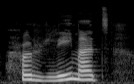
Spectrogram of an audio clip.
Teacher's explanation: Ra in this case is light. Ha is going to be from the middle of the throat, so do make sure that you give it quite a lot of air.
